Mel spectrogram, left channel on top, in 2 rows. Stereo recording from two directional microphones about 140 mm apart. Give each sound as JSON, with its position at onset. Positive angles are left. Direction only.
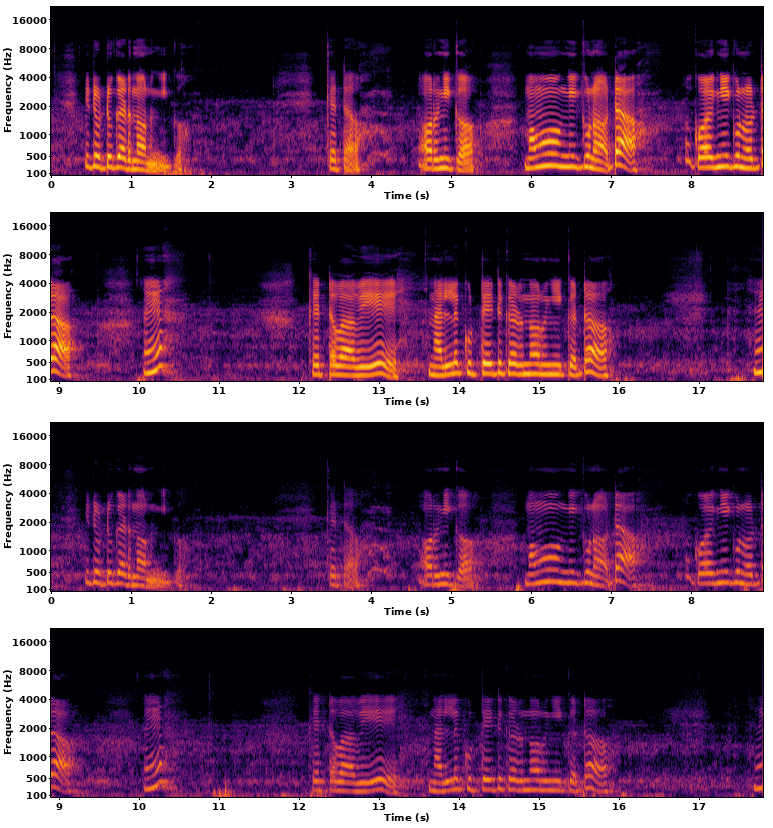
{"t": 0.2, "sound": "speech", "side_deg": 45}
{"t": 3.4, "sound": "speech", "side_deg": 50}
{"t": 12.1, "sound": "speech", "side_deg": 55}
{"t": 17.7, "sound": "speech", "side_deg": 50}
